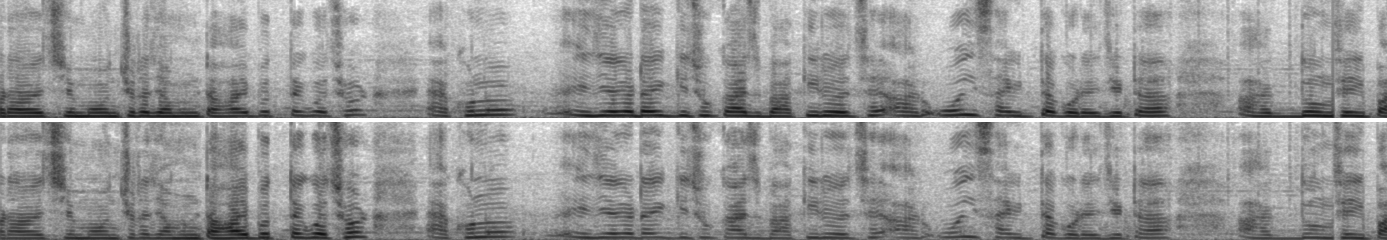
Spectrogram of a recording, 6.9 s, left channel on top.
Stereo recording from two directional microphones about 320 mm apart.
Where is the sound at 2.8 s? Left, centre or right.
Centre.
